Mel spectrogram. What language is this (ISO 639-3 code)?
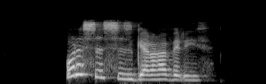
kab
